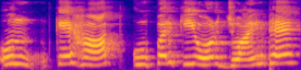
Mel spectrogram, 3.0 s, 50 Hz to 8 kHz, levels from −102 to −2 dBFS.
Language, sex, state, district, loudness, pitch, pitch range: Hindi, female, Bihar, Saharsa, -16 LUFS, 315 Hz, 300-335 Hz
